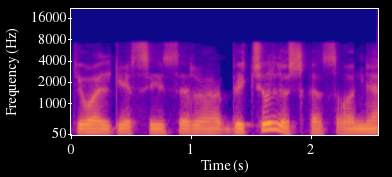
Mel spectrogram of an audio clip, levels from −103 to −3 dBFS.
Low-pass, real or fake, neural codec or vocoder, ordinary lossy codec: 7.2 kHz; fake; codec, 16 kHz, 1 kbps, FreqCodec, larger model; AAC, 64 kbps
